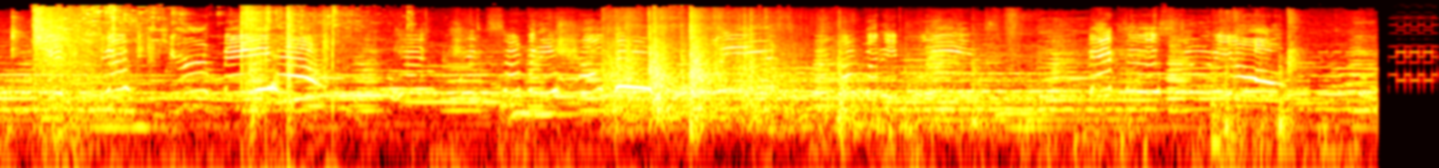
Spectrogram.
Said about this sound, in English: And now they're throwing things. Folding chairs, I think. Yes, they're hurling metal chairs at one another as they yodel.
